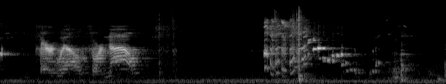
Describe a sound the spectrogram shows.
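A small toy robot chirps and warbles with electronic beeps.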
